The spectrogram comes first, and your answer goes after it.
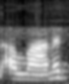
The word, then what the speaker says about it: Alanna: hard and I'm really impressed that you can pronounce it correctly because not many people can so my name is Alana so at Ala double na and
